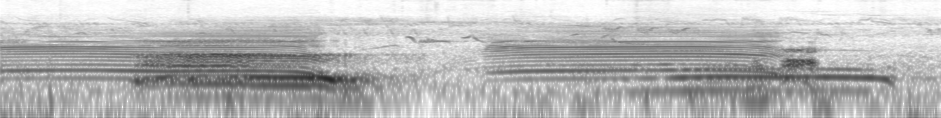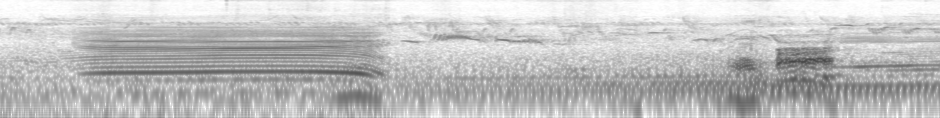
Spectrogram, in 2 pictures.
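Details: Tame domestic cattle among hundreds walking toward the pasture; long, loud, harmonic moos follow one another, several overlapping, each lasting one to two seconds, with faint bird chirps behind.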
